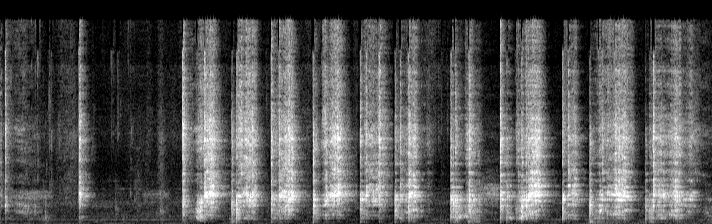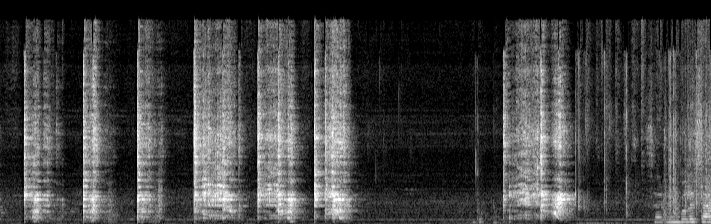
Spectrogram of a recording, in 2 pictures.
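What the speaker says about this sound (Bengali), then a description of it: "সার্ভিং বোর্ডে সার্ভ করে দিচ্ছি আমি" Chilli gobi manchurian is spooned onto a serving board with metal utensils, giving a steady run of close, sharp clinks and scrapes in quick bursts, with a brief pause near the end.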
